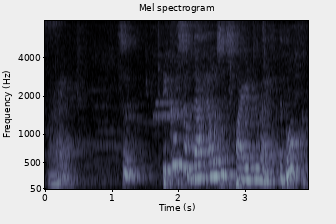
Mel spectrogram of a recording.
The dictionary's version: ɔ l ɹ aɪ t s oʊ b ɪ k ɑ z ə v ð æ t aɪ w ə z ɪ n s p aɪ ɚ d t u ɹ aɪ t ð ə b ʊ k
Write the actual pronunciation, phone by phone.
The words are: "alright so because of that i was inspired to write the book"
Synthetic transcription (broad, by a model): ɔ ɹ aɪ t s oʊ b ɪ k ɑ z ə v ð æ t aɪ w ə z ɪ n s p aɪ ɚ d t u l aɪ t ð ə b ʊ k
